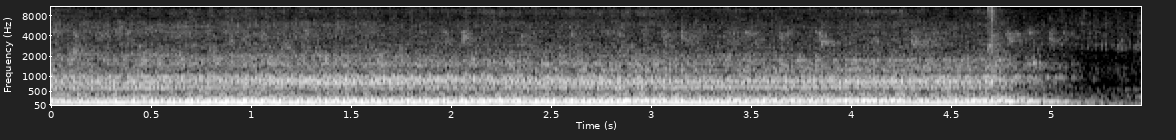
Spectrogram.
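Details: Rebuilt 90-year-old Gilbarco Model 80 (GMB 80) gas pump: steady, even low hum with constant pitch, no knocks or rattles, then it winds down and stops; the electric pump motor runs normally.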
